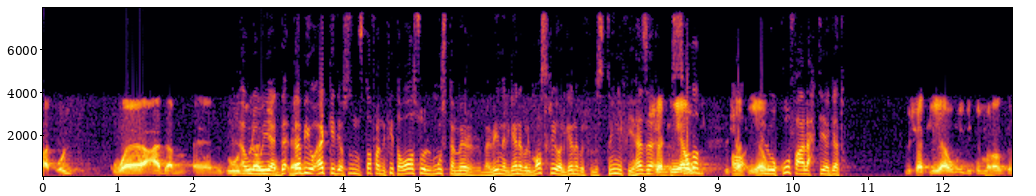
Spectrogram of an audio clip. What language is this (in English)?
Arabic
